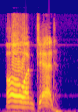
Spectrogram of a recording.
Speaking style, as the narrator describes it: he cried, several times over

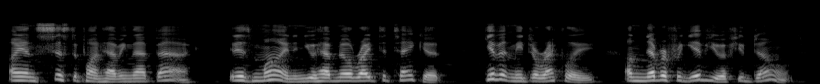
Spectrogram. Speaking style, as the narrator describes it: cried I

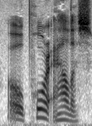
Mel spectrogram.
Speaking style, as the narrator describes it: she moaned

